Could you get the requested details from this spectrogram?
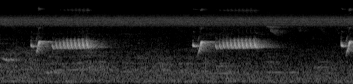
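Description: A Grey-backed Tailorbird sings short phrases about every 1.6 seconds: a quick upward note, then a rapid, rattling series of high notes, over a steady high hiss.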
